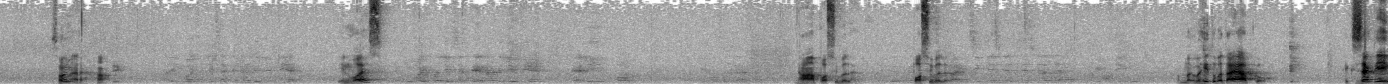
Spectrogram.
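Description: A man speaks calmly to an audience in short bursts with pauses.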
